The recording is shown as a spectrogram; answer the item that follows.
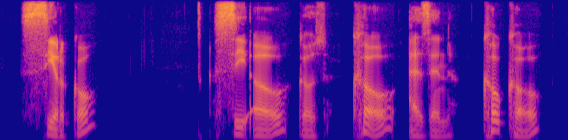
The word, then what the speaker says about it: circo: SE as in Cerro c i goes c as in Circo goes CO as in Coco CU goes KU as in Kubo so we have casa cero Circo and again please don't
